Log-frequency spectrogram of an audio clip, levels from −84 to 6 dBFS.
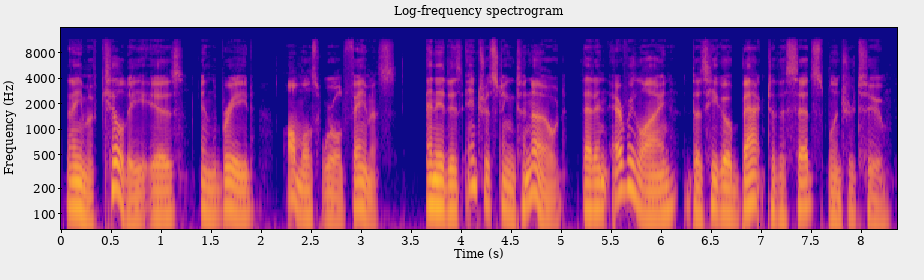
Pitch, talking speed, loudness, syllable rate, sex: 110 Hz, 215 wpm, -20 LUFS, 5.3 syllables/s, male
